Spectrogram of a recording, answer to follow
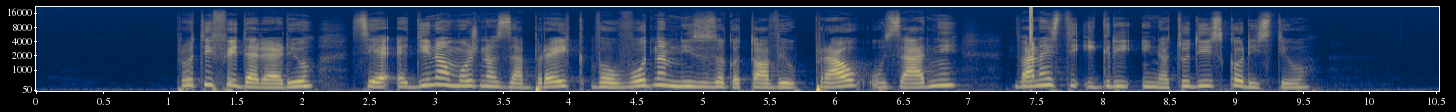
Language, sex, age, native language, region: Slovenian, female, 18-29, Slovenian, Central Slovenia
